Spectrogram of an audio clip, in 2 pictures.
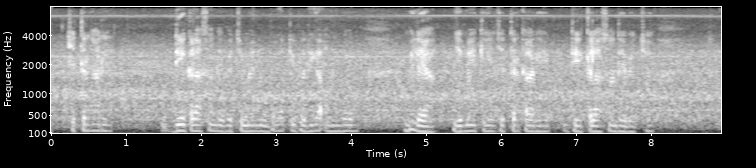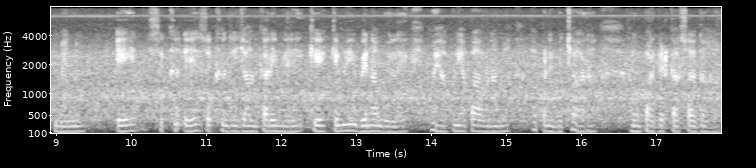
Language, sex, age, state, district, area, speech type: Punjabi, male, 18-30, Punjab, Bathinda, rural, spontaneous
